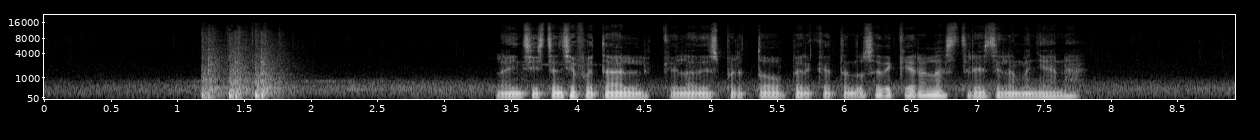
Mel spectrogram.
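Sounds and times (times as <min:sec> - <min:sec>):
knocking on a door: 0:01.2 - 0:01.9
speech: 0:03.4 - 0:07.9.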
